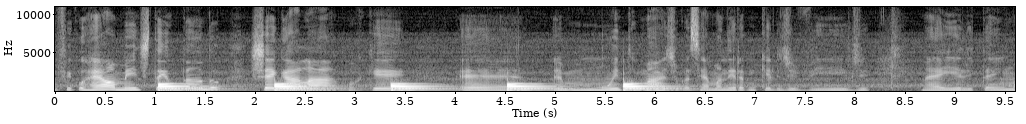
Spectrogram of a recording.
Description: Clock strike, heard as a bell, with room echo and speech in Portuguese. 5. Five o'clock.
